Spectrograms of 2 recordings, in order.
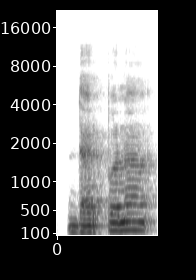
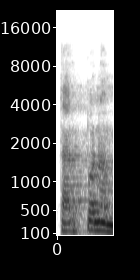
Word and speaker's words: darpaṇa: So darpana means mirror tarpana means different that we have to remember. So when we pronounce it we should not say means it just totally changes the whole program then.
